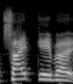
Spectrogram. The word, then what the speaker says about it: Zeitgeber: you mentioned um different side gavers I'm gonna pronounce it the German Way because I'm German uh so site Gaba is is a German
